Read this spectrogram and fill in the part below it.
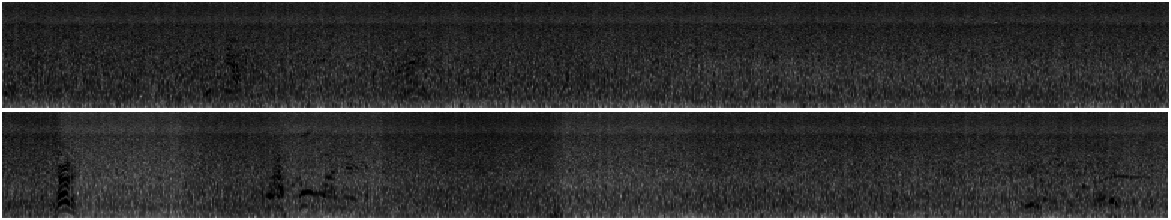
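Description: Water rushes and splashes loudly over rocks outdoors.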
